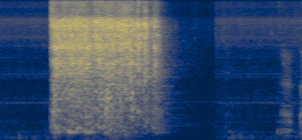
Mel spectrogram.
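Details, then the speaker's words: Chevy Nova, first start attempt with a newly fitted electric fuel pump and regulator, new plugs and wires, distributor fully retarded: about a second of harsh high-pitched grinding whir while cranking before it fired; starter needs shimming. "Fuel on. Starter needs to be shimmed. But it did fire."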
